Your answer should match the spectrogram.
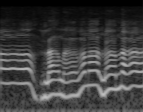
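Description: A woman singing close into a handheld microphone: a long held note that breaks off about half a second in, then a run of shorter notes stepping up and down in pitch.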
